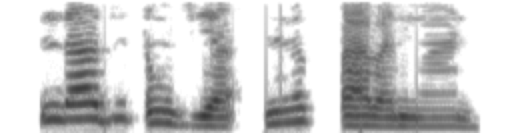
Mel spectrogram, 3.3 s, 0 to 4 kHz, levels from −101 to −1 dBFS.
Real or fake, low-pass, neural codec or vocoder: real; 3.6 kHz; none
